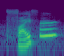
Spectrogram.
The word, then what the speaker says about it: Pfeiffer: with the stitched up suit okay uh Michelle Pfeiffer oh it is Pfeiffer yeah yeah her who did she play uh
